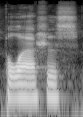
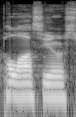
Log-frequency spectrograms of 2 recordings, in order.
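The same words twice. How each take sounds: First: The name is said in the local pronunciation. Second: The name is said in a non-local pronunciation. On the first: The speaker calls it right. "that is how we pronounce it" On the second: The speaker calls it wrong. "not Palacios"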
